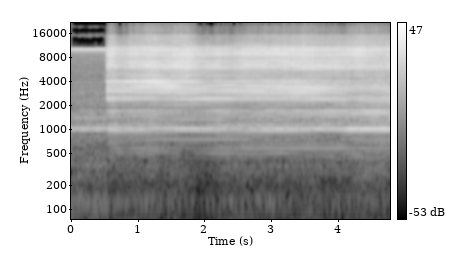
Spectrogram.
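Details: Lathe turning an open-segment oak and bloodwood vessel at about 1000 rpm, narrow negative-rake scraper with light cuts: steady even hiss without chatter; smoother cut than the previous tool.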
